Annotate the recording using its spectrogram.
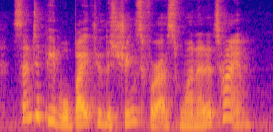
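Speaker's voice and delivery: ordinary delivery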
